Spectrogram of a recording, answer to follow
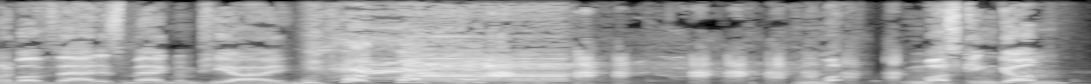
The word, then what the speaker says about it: Muskingum: Muskingum? Close. Muskingum. Yeah, Muskingum. Muskingum.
